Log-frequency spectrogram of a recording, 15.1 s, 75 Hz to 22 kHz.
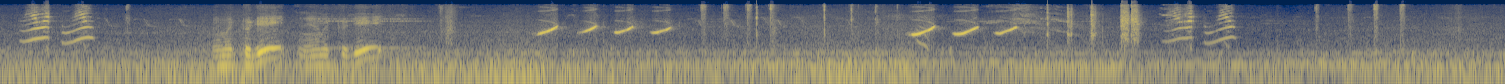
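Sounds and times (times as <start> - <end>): low background hum: 0.0 - 15.0
parrot squeaky calls: 0.2 - 1.0, 9.1 - 12.4
sharp clicks: 7.0 - 9.2, 10.4 - 11.2.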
